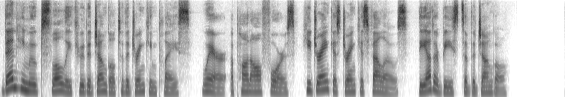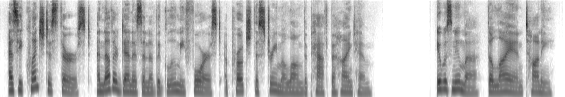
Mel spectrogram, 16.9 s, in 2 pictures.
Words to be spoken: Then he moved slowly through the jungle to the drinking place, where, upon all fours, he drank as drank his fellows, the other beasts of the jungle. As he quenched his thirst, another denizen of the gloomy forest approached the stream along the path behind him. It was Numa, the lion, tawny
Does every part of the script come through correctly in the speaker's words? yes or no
yes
